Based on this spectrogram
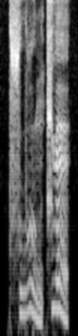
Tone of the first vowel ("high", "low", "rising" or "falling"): rising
